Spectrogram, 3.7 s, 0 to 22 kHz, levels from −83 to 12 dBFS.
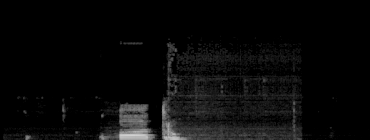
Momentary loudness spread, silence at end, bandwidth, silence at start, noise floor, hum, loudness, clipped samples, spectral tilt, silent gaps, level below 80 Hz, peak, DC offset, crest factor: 11 LU; 1.85 s; 10 kHz; 1 s; -77 dBFS; none; -14 LUFS; under 0.1%; -7 dB/octave; none; -74 dBFS; -2 dBFS; under 0.1%; 18 dB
